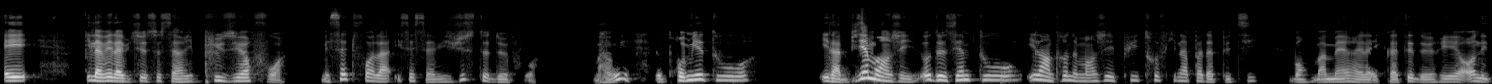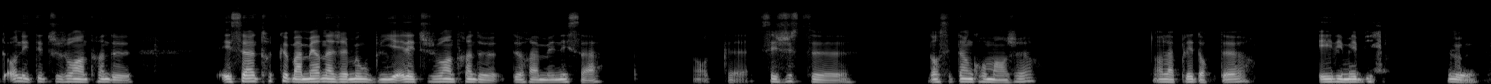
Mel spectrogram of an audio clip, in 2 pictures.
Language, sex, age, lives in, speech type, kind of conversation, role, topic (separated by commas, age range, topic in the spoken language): French, female, 50-54, United States, conversation, unstructured, none, Quel est ton meilleur souvenir avec ta famille ?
